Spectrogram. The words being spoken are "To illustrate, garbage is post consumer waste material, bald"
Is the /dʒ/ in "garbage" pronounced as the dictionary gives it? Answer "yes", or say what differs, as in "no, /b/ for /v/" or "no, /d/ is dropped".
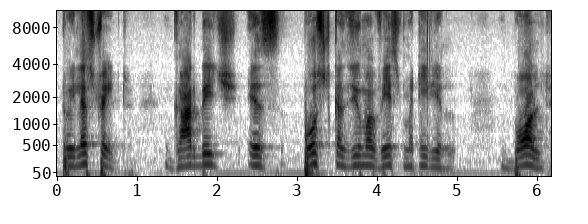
yes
